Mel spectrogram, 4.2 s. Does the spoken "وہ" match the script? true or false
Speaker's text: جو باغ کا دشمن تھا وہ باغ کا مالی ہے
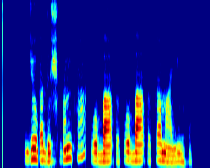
true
